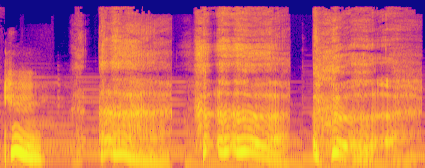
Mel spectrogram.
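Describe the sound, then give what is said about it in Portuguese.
Throat clearing after drinking coffee, voiced and exaggerated: several rough, groaning bursts with gliding pitch, loud and close together, with no other talk. “General Cartola tá limpando a garganta depois de ter tomado café”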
